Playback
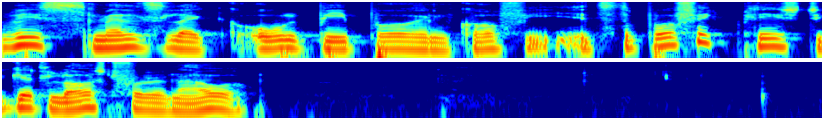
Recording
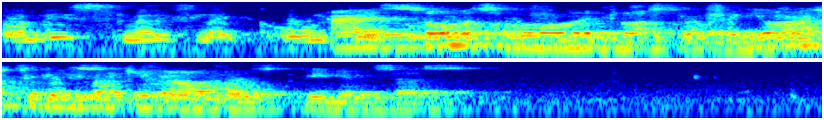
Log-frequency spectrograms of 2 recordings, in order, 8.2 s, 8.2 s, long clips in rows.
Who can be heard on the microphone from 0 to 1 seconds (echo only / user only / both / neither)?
echo only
